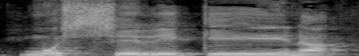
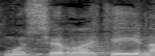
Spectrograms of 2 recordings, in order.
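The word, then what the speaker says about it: مُشْرِكِينَ: എന്താ മുഷ് അല്ലേ മു മുശ്രിക്കീന അപ്പൊ മുശ്രിക്കീന രി എന്നാണ് ഉച്ചരിക്കേണ്ടത് റി എന്ന് വെച്ച് മുഷ്റക്കീന എന്ന് പറയാൻ പാടില്ല എന്നർത്ഥം മുശ്രിക്കീന മനസ്സിലായില്ലേ അതുകൊണ്ടാണ്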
